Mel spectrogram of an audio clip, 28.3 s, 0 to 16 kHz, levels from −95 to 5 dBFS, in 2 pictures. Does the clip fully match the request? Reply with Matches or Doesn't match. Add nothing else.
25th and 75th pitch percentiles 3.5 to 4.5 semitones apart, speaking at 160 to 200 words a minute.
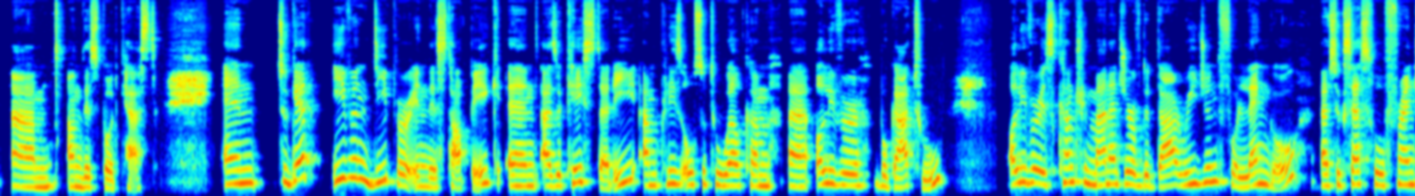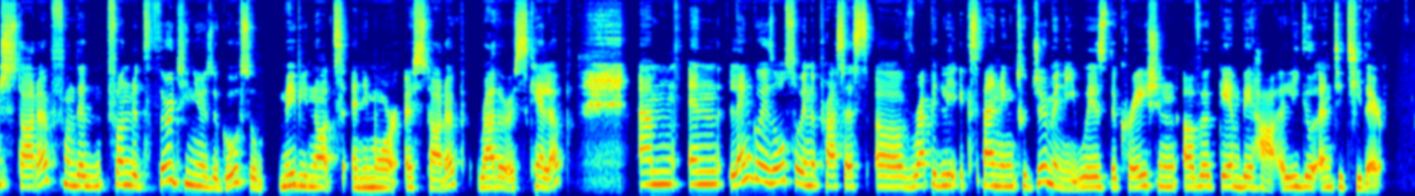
Doesn't match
